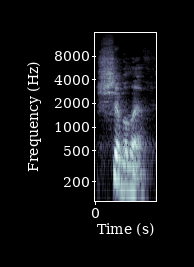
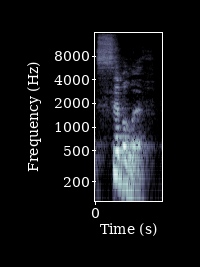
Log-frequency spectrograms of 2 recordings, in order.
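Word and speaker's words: Shibboleth: Then they would say to him, Shibith. If he was not, if he was from Ephraim, he would say cibilith. Because people from Ephraim cannot pronounce the word correctly.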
